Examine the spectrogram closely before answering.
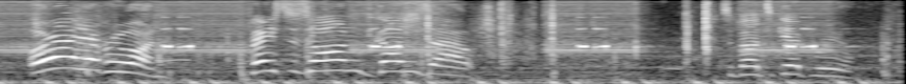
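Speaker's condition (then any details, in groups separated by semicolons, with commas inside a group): No condition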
